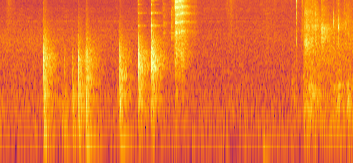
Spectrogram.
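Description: Glass jars and dishes being set down and knocked together on a kitchen counter: a quick series of about seven sharp knocks and clinks in the first three seconds, one ringing high, then a softer scuffling near the end.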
